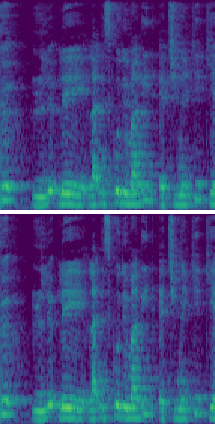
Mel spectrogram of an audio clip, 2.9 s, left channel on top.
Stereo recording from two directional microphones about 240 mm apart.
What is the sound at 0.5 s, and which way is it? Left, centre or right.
Speech, right.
